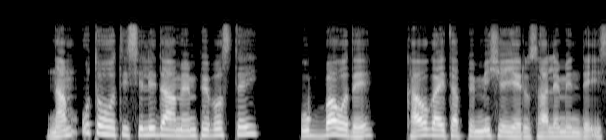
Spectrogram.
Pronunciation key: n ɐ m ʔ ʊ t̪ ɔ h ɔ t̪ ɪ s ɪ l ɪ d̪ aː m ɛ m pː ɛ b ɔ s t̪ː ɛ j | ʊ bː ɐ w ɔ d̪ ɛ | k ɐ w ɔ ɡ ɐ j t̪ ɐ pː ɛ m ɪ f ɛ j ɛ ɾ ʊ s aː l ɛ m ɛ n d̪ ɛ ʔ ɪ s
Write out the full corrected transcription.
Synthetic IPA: n ɐ m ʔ ʊ t̪ ɔ h ɔ t̪ ɪ s ɪ l ɪ d̪ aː m ɛ m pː ɛ b ɔ s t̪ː ɛ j | ʊ bː ɐ w ɔ d̪ ɛ | k ɐ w ɔ ɡ ɐ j t̪ ɐ pː ɛ m ɪ ʃ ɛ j ɛ ɾ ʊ s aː l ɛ m ɛ n d̪ ɛ ʔ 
